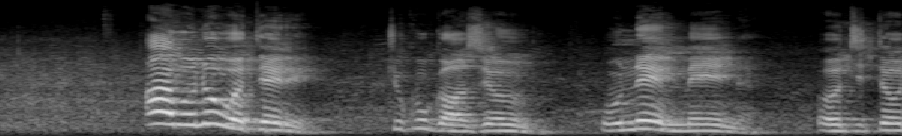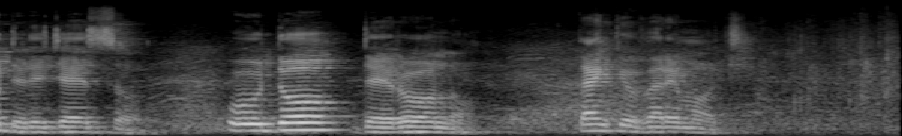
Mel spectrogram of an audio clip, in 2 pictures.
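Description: An elderly man speaks slowly and with emphasis through a microphone and loudspeakers.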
